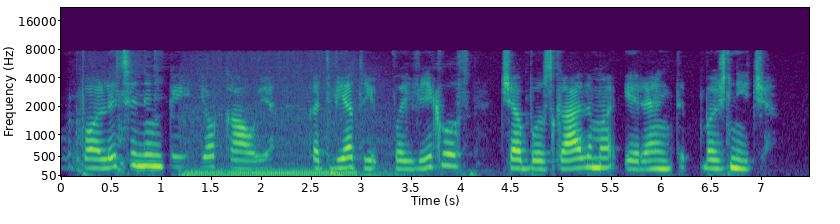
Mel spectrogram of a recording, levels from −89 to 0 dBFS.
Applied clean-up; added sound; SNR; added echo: none; Engine / Car; 12 dB; none.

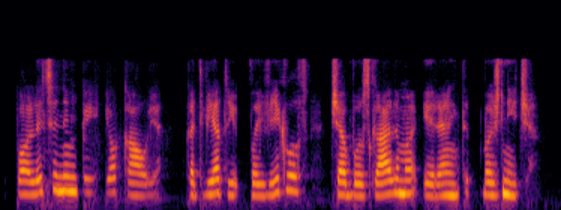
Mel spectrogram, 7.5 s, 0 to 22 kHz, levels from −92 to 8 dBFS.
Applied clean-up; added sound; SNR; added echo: neural mask model DeepFilterNet 3.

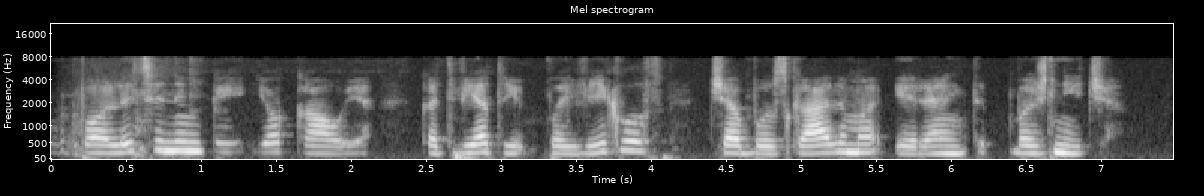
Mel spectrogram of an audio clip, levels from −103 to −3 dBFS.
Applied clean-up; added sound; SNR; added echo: none; none; none; none.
